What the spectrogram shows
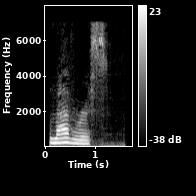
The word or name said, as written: lavoris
